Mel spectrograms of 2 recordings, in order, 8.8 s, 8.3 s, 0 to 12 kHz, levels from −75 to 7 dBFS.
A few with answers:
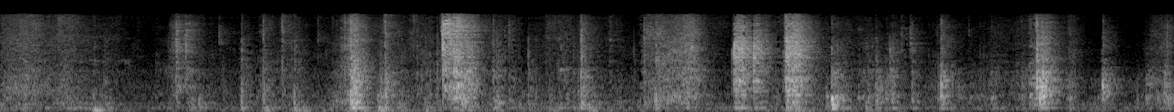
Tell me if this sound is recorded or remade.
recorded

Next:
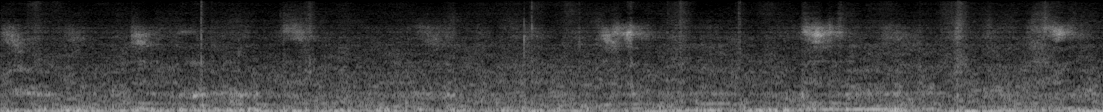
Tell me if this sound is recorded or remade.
remade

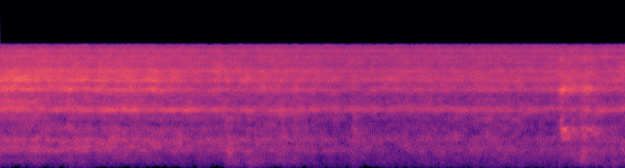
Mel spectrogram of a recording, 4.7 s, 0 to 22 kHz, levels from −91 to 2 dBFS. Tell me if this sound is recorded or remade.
remade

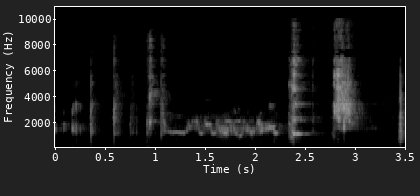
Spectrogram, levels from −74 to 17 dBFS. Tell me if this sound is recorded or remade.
remade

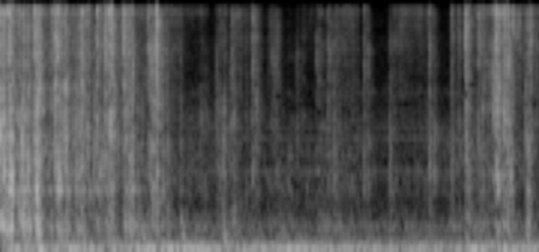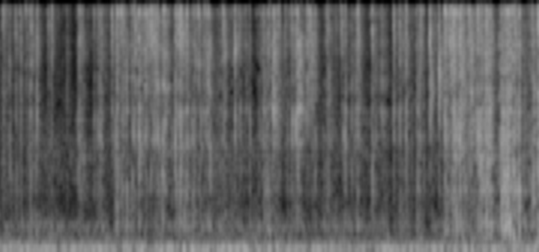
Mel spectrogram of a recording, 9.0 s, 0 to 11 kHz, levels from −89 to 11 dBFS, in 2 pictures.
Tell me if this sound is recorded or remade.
remade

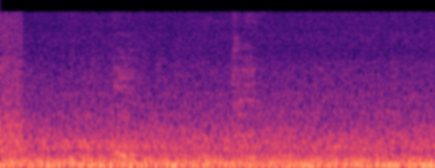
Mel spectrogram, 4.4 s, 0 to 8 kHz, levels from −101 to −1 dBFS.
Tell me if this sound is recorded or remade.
remade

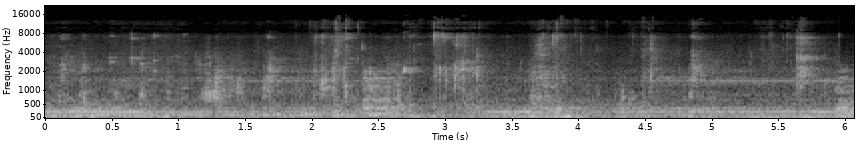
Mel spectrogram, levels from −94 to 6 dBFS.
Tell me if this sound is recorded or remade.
recorded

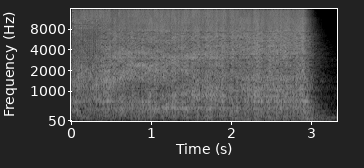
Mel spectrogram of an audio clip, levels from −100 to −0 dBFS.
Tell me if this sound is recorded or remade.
remade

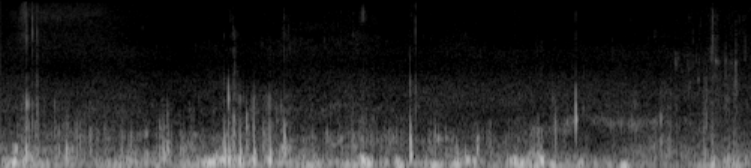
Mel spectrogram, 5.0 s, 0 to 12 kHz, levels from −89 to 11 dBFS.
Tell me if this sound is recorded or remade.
recorded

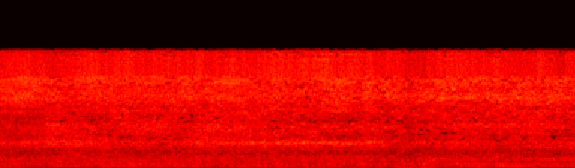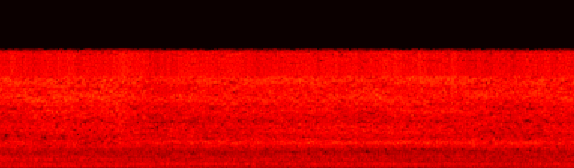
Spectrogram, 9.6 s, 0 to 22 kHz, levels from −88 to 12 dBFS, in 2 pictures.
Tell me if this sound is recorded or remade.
recorded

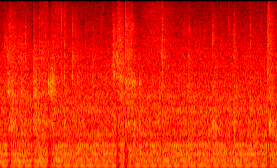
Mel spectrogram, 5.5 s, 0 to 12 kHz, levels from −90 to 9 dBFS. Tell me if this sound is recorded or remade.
recorded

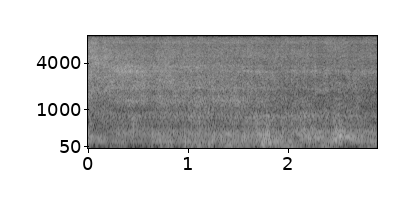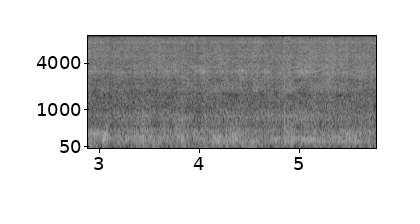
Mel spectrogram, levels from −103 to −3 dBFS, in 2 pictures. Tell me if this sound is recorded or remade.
remade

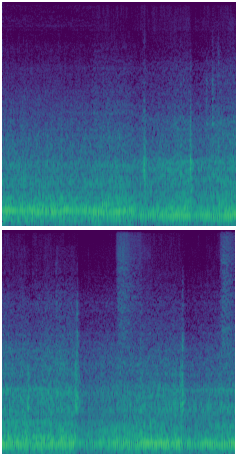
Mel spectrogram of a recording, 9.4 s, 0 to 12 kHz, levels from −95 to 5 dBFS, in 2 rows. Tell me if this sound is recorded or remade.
recorded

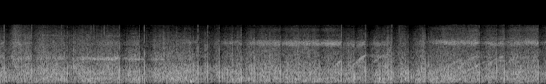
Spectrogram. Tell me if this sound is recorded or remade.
recorded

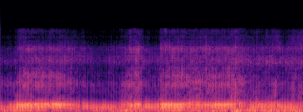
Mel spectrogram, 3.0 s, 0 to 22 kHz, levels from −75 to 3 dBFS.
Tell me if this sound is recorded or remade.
remade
